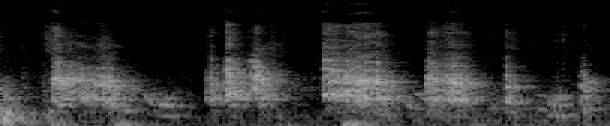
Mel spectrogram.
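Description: Redbro hens cluck in a backyard coop after laying eggs, a series of close, repeated clucking calls arriving in uneven bursts with short pauses between.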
